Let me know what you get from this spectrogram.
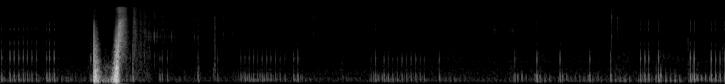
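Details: Sleepy domestic cat snoring while its eyes stay open, indoors. Soft, low, raspy purring bursts come in short groups with gaps of silence. One sharp louder knock sounds near the start.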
